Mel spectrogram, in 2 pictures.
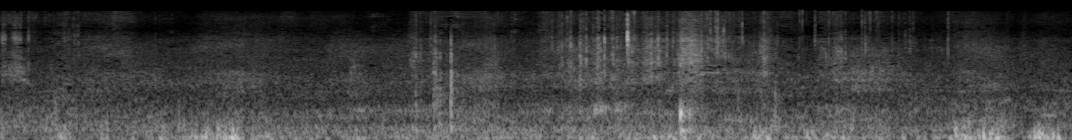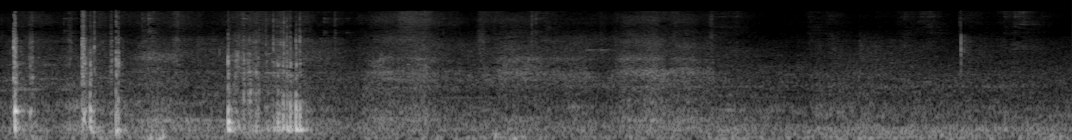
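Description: A handful of light clicks and knocks from bowls being handled and set down on a concrete ledge, scattered through the first seven seconds.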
